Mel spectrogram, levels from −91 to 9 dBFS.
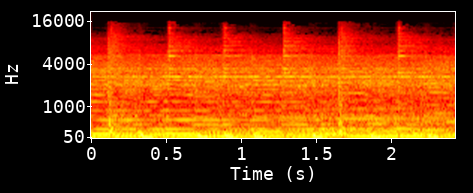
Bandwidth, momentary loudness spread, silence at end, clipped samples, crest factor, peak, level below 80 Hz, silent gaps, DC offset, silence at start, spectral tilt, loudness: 15 kHz; 1 LU; 0 s; under 0.1%; 12 dB; -2 dBFS; -18 dBFS; none; under 0.1%; 0 s; -5 dB/octave; -15 LUFS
